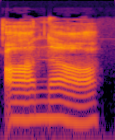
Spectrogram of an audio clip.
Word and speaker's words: Ana: The word ana pronounced broadly ana corresponds with our plural men.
